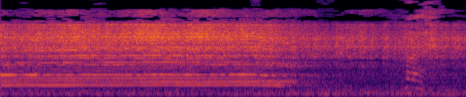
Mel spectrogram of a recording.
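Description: A train rumbles steadily along the rails, loud, with a long sustained horn blast over the first few seconds before it cuts off and the heavy rolling noise continues.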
